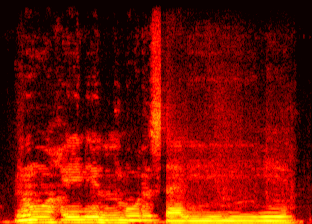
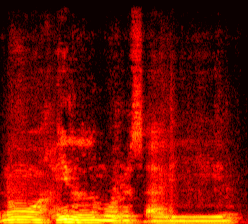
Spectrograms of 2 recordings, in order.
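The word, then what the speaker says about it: نوحٌ المرسلين: Namun tata cara membacanya tetap sama, yaitu dengan memunculkan nunnya, nun kasrahnya, yaitu Nuhinil mursalin, Nuhinil mursalin, Nuhinil mursalin. Ini bukan Nuhil mursalin. Itu salah kalau membacanya seperti itu.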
